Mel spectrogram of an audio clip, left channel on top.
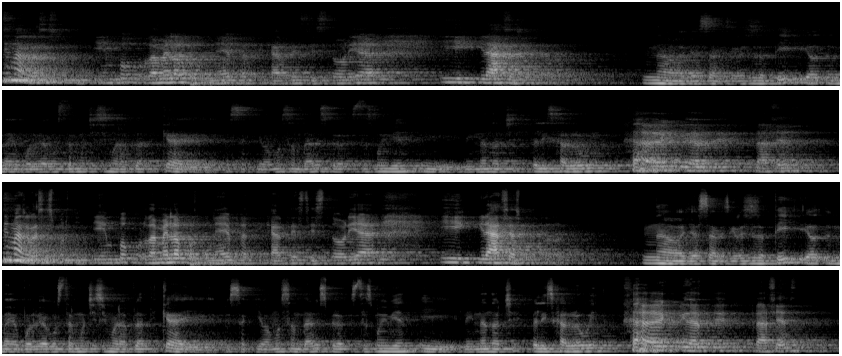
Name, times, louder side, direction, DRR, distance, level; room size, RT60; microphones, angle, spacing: voice 1, 0.0-5.6 14.7-16.3, right 2 dB, 85° right, 5 dB, 0.7 m, -30 dB
voice 2, 6.4-14.9, right 3 dB, 40° right, 8 dB, 0.4 m, -32 dB
8.8 x 3.5 x 6.8 m, 2.1 s
head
